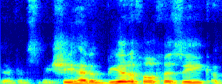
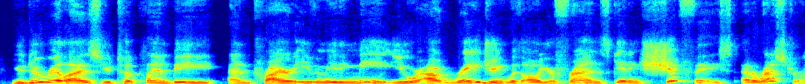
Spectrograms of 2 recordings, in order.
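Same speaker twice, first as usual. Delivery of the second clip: exasperated retort; 5 semitones higher than usual. Retold or imitated. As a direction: argue your case, pitched up and stressed. Retold argument with the ex, exasperated.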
